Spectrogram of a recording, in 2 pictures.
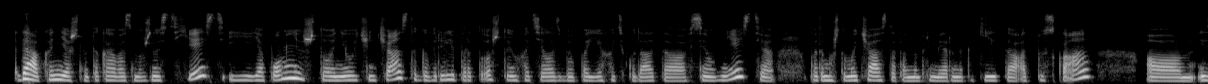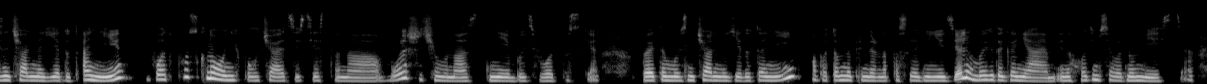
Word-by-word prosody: Да, 245 -6 +8
конечно, 195 -3 +2
такая 190 +1 -3
возможность 180 +1 -4
есть, 360 +4 +1
и - - -7
я 195 0 -2
помню, 265 +7 +6
что 195 -3 -3
они 185 +1 +4
очень 195 0 -2
часто 215 +9 0
говорили 205 +3 -2
про 190 -2 -7
то, 210 - -5
что 210 -1 -8
им 190 0 0
хотелось 180 -1 -5
бы 175 -1 -4
поехать 180 +2 -5
куда-то 170 -2 -4
всем 180 +1 -1
вместе, 285 - +1 0.3
потому 190 -1 0
что 185 +1 -4
мы 190 0 +3
часто 185 -3 -1
там, 165 +1 -1
например, 170 0 -1
на 170 0 +1
какие-то 185 -1 -2
отпуска, 195 - -1 0.5
а, 165 -2 +2 0.2
изначально 190 -1 +3
едут 170 -1 -2
они 205 - +5 0.3
в - - -5
отпуск, 340 +10 -2
но 275 -4 +8
у 215 - +5
них 200 -1 +1
получается, 175 -1 -5
естественно, 165 -3 -5
больше, 245 - -1
чем 190 -3 -3
у 170 - -1
нас, 165 0 0 0.2
дней 175 -2 +3
быть 165 +1 -6
в - - -7
отпуске. 165 +3 -8 0.4
Поэтому 185 0 +3
изначально 185 0 +1
едут 175 0 -3
они, 190 - +3 0.2
а 215 - -5
потом, 195 +1 -2
например, 180 -2 0
на 170 0 -2
последнюю 180 -1 -2
неделю 175 - +4
мы 205 -1 +2
их 210 - +1
догоняем 175 -5 0
и - - -6
находимся 195 +2 -3
в - - -2
одном 180 +1 +1
месте. 160 +5 -4
185 Hz, 170 wpm, -22 LUFS, 175-200 Hz, 0.5 s, Да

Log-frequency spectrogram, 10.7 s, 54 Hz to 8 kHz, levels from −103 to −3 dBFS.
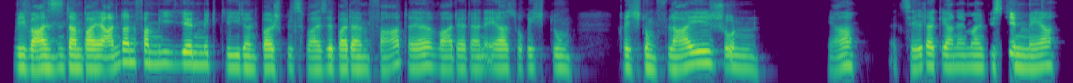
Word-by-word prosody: Wie 145 -1 -1
war 135 +1 +8
es 140 -1 -1
denn 145 - -6
dann 145 -1 +6
bei 140 -1 +7
anderen 180 +9 +4
Familienmitgliedern, 170 -6 -1
beispielsweise 140 -1 -1
bei 135 -1 +2
deinem 135 -1 0
Vater, 140 +4 -5
ja? 150 +1 0
War 135 0 -1
der 140 -1 -3
dann 135 0 -5
eher 140 0 0
so 140 - -13
Richtung 140 -1 -9 0.5
Richtung 145 -1 -2
Fleisch 155 +8 +1
und 140 -4 -4 0.7
ja, 155 +5 -4 0.3
erzähl 140 +2 -5
da 160 - +3
gerne 150 -1 -3
mal 150 0 -3
ein 145 - -7
bisschen 150 0 +1
mehr. 155 +3 -1
145 Hz, 170 wpm, -25 LUFS, 140-155 Hz, 0.7 s, war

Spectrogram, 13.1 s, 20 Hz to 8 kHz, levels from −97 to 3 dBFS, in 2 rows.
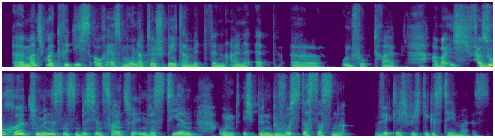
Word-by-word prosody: Äh, 120 -5 +1
manchmal 155 +5 +2
kriege 155 -1 -2
ich 150 0 -1
es - - -6
auch 155 -4 -1
erst 145 -1 -3
Monate 130 -1 +2
später 125 -5 +2
mit, 95 -2 -7
wenn 100 0 -3
eine 110 0 -6
App, - - -8 0.2
äh, 100 -3 -4 0.3
Unfug 115 - -3
treibt. 90 0 -8 0.3
Aber 135 +2 0
ich 160 +1 -7
versuche 170 - +6
zumindestens 165 +1 +3
'n 150 -3 0
bisschen 155 0 0
Zeit 150 0 -2
zu 150 0 -2
investieren. 150 +1 +1 0.3
Und 140 -1 0
ich 155 -1 -5
bin 140 -2 +4
bewusst, 150 +6 +1
dass 145 -1 +1
das 140 -4 -2
'n 130 0 0 0.4
wirklich 140 0 -2
wichtiges 140 -5 -4
Thema 95 -5 -4
ist. 75 -4 -18
140 Hz, 165 wpm, -22 LUFS, 120-150 Hz, 0.4 s, versuche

